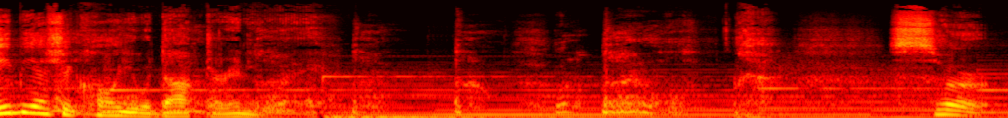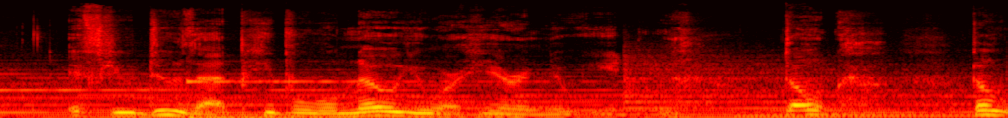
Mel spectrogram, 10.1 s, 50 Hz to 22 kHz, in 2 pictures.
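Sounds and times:
speech: 0.0 - 1.8, 4.7 - 10.0
unwell man coughing in harsh bursts: 1.8 - 3.9.

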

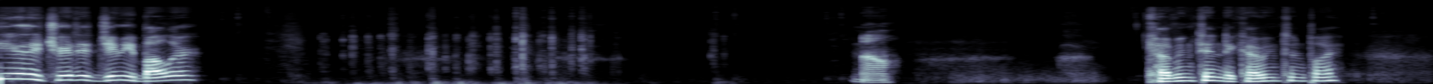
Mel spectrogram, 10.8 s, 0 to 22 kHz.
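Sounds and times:
speech: 0.0 - 1.5, 6.4 - 6.8, 8.7 - 10.1
fingers typing on a computer keyboard: 2.3 - 4.7, 5.3 - 5.6.

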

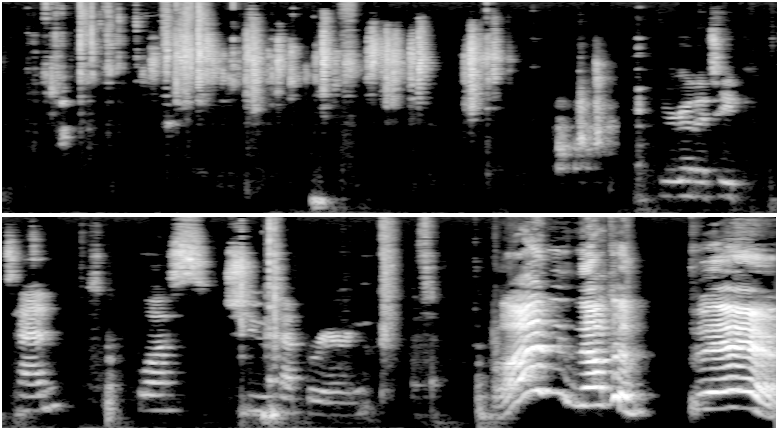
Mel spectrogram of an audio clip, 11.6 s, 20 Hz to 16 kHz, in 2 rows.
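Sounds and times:
pair of dice clattering and rattling: 0.4 - 3.8
speech: 5.4 - 8.7, 9.5 - 11.6.

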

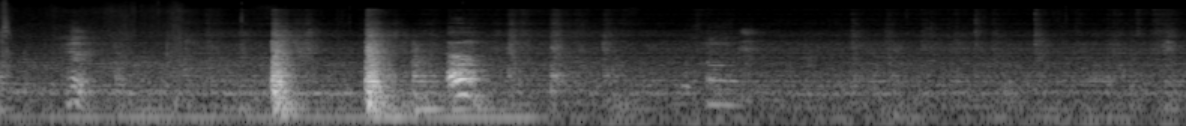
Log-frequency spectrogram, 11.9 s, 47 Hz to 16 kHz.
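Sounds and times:
speech: 0.0 - 1.0
quiet knocks: 2.4 - 6.3
heavy thumps of an adult bumping into a closed cabinet door: 2.7 - 4.6.

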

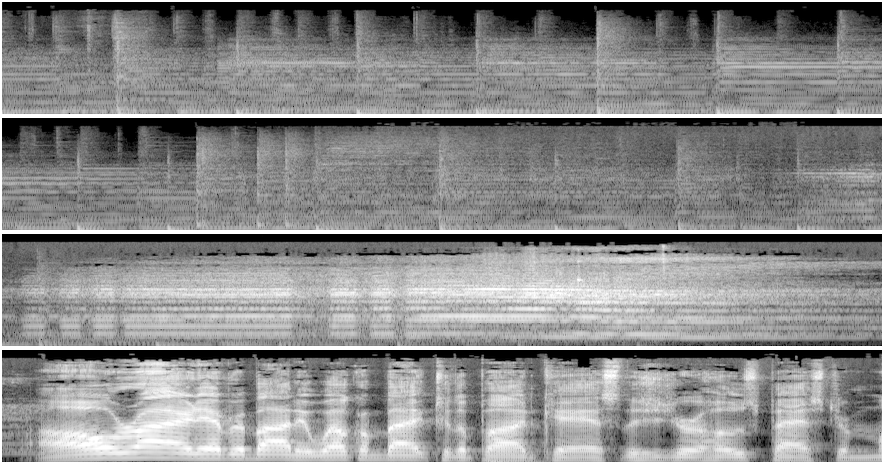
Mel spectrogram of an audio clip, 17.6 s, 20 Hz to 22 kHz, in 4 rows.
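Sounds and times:
car driving past: 8.4 - 13.4
speech: 13.4 - 17.5.

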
